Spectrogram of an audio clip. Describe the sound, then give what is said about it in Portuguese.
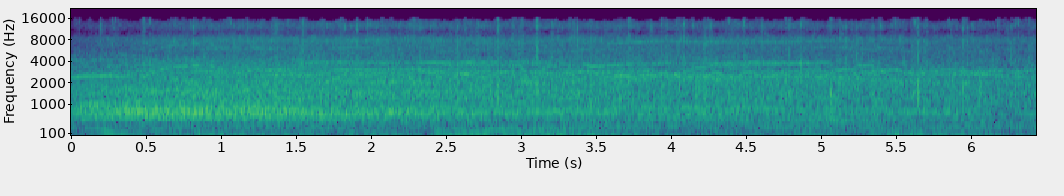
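Sustained applause from a crowd, dense and steady clapping throughout with a few faint cheers mixed in, fairly loud, tapering slightly toward the end. “botam eles para correr e palmas para os nossos heróis.”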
